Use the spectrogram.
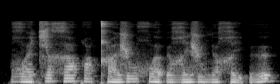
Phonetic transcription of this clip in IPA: ʁʷ ɛ t͡ɕ ɐ x ɐ qʷ ɛ qʰ ɛ ʐ u χʷ ɐ ʔ ʏ ʁ i ʐ u l ʏ χ i ʔ ʏ

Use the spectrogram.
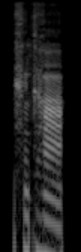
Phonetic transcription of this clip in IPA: x ẽ k ɦ ã

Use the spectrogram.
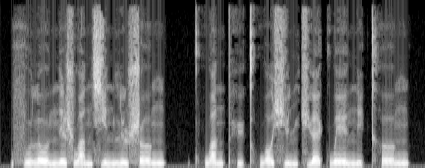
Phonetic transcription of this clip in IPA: f u˥˨ l o˥˨ ʊ̯ n̪ i˦ ʂ w a˨˦ n ɕ i˥˨ n l y˥˨ ʂ ɤ˦ ŋ | kʰ w a˦ n pʰ y˨˦ kʰ w ɔ˥˨ ɕ y˨˩ n t͡ɕ ɥ ɛ˥˨ k w e˨˦ ɪ̯ n̪ i˨˩ kʰ ɤ˦ ŋ

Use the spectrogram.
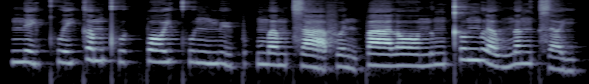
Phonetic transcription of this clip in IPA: n̪ e˨˩ j kʷʰ e˨˥ j k ɐ˧ m kʷʰ ɐ˨˥ k̚ p ɔː˨˧ j kʷʰ ɪ˨ ŋ m yː˨˩ p ʊ˨ k̚ m ɐ˨ m t͡s aː˨˩ f ɵ˨˩ n p aː˨ l ɔː˨ n̪ ʊ˧ ŋ t̪ʰ ʊ˥ ŋ l ɐ˨ w n̪ ɐ˥ ŋ t͡s ɐ˨˩ j

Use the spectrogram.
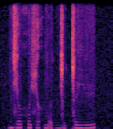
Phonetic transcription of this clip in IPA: d͡ʑ ə ʊ̯ x o ɕ ɔ x m ə̰ ʊ̯ ɡ͡ǀ y ǀ y j y

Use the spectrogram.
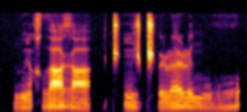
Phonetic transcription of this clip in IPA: β ĩ χ ð a ɣ a | t͡ʃʼ ĩ ʒ t͡ʃʼ ɨ ɭ ɛ ɭ i m β o̤

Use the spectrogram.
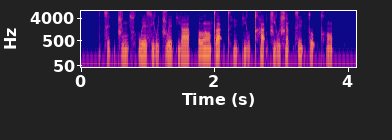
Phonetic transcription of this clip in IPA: t͡s e˨ k̚ t͡ɕ u˧ m t͡sʰ w e˥˧ s j u˧ t͡ɕ w e˧ k j a˧ | l ɔ̃˥˧ t̪ a˦ ʔ t̪ʰ i˧ k j u˧ kʰ a˦ ʔ t͡ɕ j u˧ ɕ ã˦ t̚ s i˦ ʔ t̪ o˨ ʔ kʰ ɔ̃˨ p̚

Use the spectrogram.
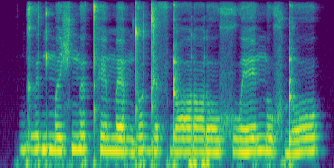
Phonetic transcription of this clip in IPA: ɡʱ ɨ d m ɘ ç n̪ ɘ t̪ʰ e m ɛ m d o d ɘ θ ɖ ɔ ɾ ɔ ɾ o xʷ w e n̪ o xʷ ɖ o

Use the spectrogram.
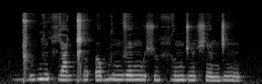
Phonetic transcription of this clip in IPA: ɡ͡ǁ u ɟ ũ ç a ɡ͡ǁ ʌ ʔ ʌ b i n z ɛ ŋ o ʃ u ç u n d͡ʒ õ ʃ ɛ̃ n d͡ʒ ĩ

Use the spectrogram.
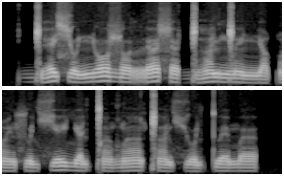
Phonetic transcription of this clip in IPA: ɡ͡ǁ ɛ ɕ ɔ ɲ ɔ ɮ ɔ r ɐ ɬ ɐ ɡ͡ǁ ã lʲ ŋ͡ǁ ɛ̃ ɲ a qʷ ẽ sʷ ɐ lʲ ç e ʎ a lʲ ǀ ã ʁʷ ã ǁ ã lʲ ç o lʲ tʷ ɛ m ɐ

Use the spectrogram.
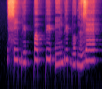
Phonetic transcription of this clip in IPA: s i˥ b y˧ pː ʌ˥ pː y˥ ʔ ĩ˩˧ b y˥ b o˩˧ ɡ ə̃˩ z ɛ˥

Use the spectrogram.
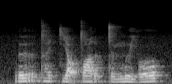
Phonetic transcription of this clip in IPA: ɾ ɯ r dʱ a c j o̰ tˤ uː r t œ m ɯ j oː

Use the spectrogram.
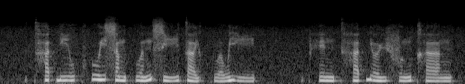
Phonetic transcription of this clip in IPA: t̪ʰ ɐ˨ t̚ j iː˨˧ w kʰ uː˧ j s ɐ˨ m kʷ ɐ˨˥ n s iː˨˥ t̪ ɐ˨˧ j kʷ ɐ˨˥ w j iː˨ t̚ | pʰ ɪ˨ ŋ t̪ʰ ɐ˨˥ t̚ j ɵ˨ ɥ f ʊ˨˥ ŋ kʰ ɐ˨ ŋ

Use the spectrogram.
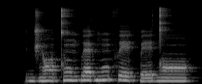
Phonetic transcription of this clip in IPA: d͡ʒ ɔ̃˧ t ũ˦ b ɛ˦ ɡ ũ˦ f e˦˨ k͡p e˨˦ d ɔ̃˧

